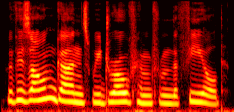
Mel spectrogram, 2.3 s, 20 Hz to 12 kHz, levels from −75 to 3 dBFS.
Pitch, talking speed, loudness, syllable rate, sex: 240 Hz, 255 wpm, -16 LUFS, 5.2 syllables/s, female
